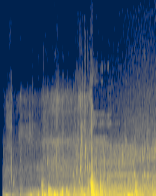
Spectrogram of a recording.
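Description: Kayak paddles dipping into lake water in irregular small splashes, with one sharper, louder splash about one and a half seconds in.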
